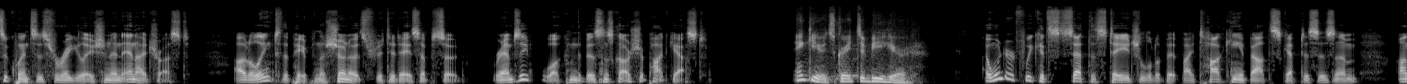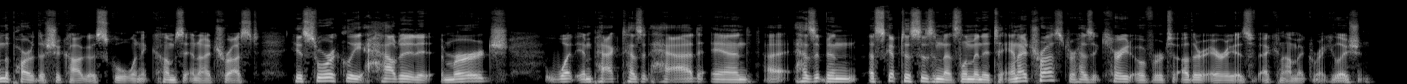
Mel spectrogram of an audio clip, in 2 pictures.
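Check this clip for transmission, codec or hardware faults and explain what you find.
No transmission, codec or hardware faults are audible anywhere in the speech.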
